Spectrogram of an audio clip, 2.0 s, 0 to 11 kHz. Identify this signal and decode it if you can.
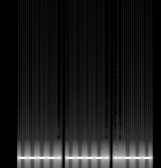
Morse code, heard as a keyed tone, about 40 wpm, 700 Hz. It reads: 992
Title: Numbers - 3-Digit 40wpm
